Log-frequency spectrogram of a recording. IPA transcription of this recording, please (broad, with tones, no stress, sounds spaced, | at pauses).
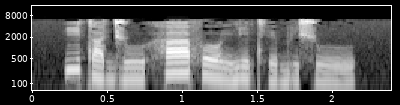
i˦ t a˨ d͡ʒ uː˨ h aː˦ f oː˦˨ n ɡ ĩ˦˨ tʰ ɪ˨ b i˨ ʃ uː˨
